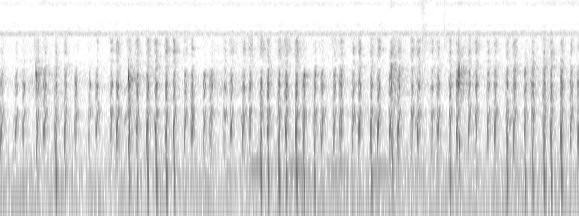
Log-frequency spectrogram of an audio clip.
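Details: White-breasted waterhen calling during a trapping session where call playback lures birds in, two arriving within seconds; rapid, steady run of harsh, croaking pulses, roughly two to three each second, with a faint high hum behind.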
